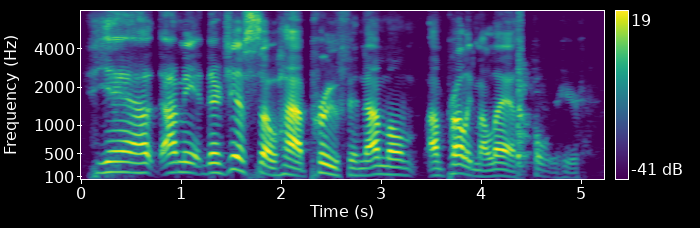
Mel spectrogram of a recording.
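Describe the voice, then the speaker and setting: A fairly high-pitched man with a Southern US accent, very wide pitch swings and a fairly slow pace. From US South, southeast Arkansas. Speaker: whiskey enthusiast on livestream. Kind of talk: casual chat. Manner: halting.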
